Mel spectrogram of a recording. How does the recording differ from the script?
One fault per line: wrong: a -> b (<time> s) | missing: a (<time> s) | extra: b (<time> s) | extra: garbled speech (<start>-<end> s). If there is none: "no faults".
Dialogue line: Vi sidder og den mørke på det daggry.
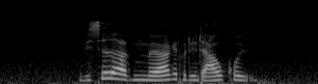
no faults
